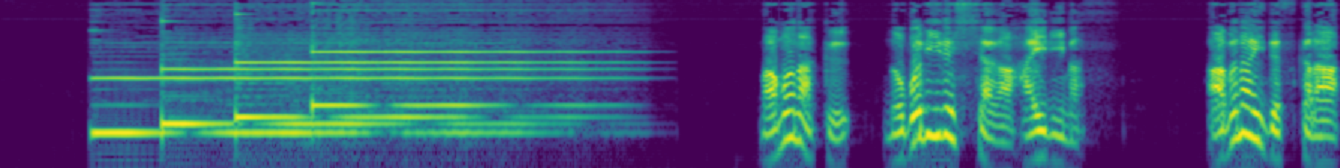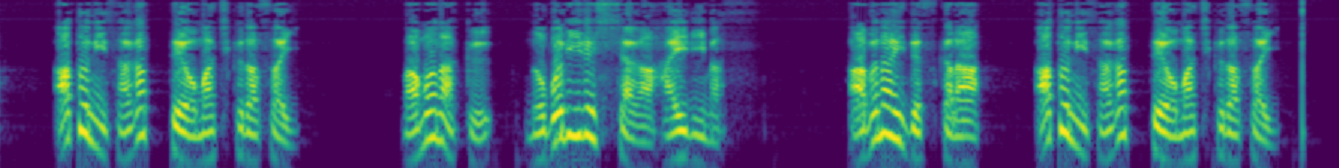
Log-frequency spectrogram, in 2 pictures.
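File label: platform 3 approaching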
